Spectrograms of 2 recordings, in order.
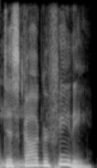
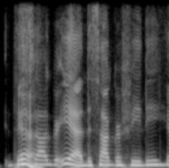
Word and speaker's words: Discograffiti: Is that how you say it? – Well, I think it's discography. – Discograffiti. – Discograffiti. – Yeah, like discography. Yeah, yes.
